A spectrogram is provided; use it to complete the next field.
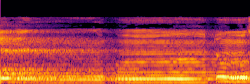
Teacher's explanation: ان کنتم میں یہاں دونوں جگہ پر اخفاء ہے، یعنی غنہ ہوگا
